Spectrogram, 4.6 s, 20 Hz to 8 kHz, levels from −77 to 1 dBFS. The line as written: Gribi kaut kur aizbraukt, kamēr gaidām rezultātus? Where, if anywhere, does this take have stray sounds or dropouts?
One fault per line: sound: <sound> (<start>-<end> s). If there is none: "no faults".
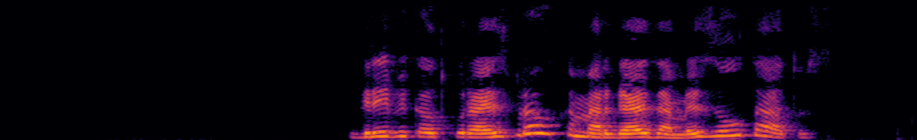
no faults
